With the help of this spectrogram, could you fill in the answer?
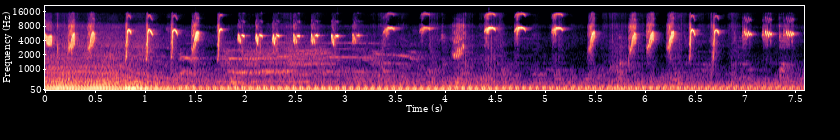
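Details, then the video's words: Harsh 'cit keres' lure call of a scarlet-headed flowerpecker, meant to make other flowerpeckers respond; rapid thin high chips and ticks in uneven series over a steady low hum. "Suara kasaran Kemade baret merah || cabe cabean || cit keres || bikin Kemade lain langsung respon"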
